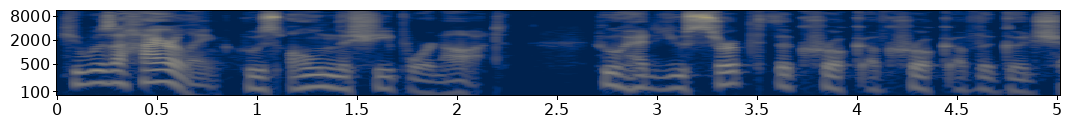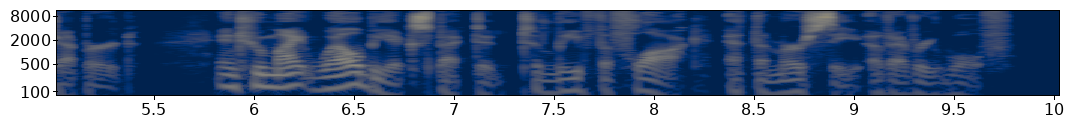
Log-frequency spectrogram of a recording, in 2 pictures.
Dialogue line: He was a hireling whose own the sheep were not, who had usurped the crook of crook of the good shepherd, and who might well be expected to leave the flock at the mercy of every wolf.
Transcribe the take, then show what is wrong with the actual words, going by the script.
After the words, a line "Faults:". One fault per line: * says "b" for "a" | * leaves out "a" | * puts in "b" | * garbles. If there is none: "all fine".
He was a hireling whose own the sheep were not, who had usurped the crook of crook of the good shepherd, and who might well be expected to leave the flock at the mercy of every wolf.
Faults:
all fine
